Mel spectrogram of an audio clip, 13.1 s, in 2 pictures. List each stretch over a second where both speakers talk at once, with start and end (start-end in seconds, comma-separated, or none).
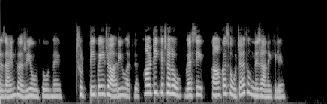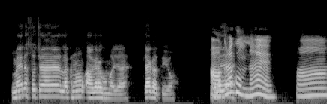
none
